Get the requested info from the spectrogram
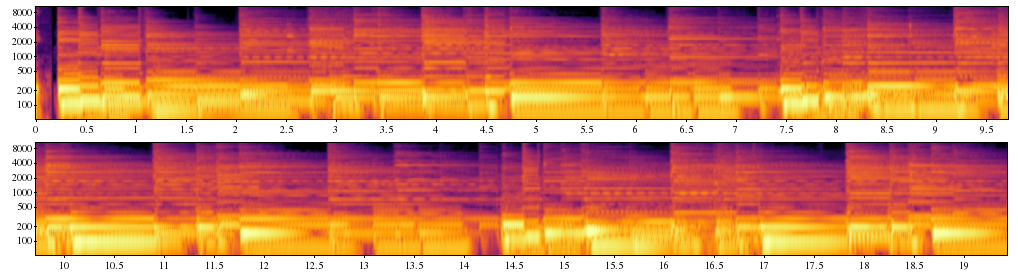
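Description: Instrumental opening of a recorded song: strummed acoustic guitar chords over low sustained notes, starting abruptly.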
